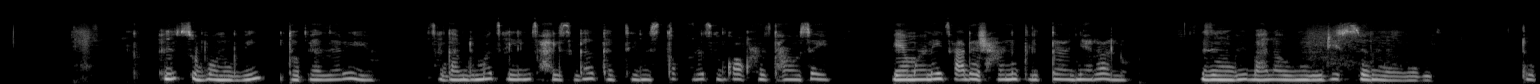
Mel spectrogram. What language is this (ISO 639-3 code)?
tir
